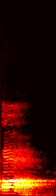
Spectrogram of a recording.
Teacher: और आ, डॉक्टर जब हम डॉक्टर को दिखाने जाते हैं तो डॉक्टर बोलता है बोलो आ, हमारा मुंह पूरा खुल जाता है, इसीलिए आ बुलवाता है। तो जो ये आ स्वर है वो विवृत है।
